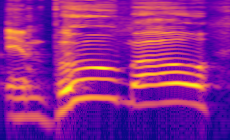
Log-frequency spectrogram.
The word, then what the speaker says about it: Mbeumo: We've researched how to pronounce his name. That is basically out of his mouth, like you know how he says it. Embumo. Uh, I've been going with Emuo.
